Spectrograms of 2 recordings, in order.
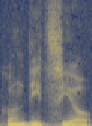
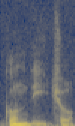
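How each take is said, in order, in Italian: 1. La seconda consonante non è palatale. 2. La seconda consonante è palatale. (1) "come fa normalmente il povero Bossi di par condizio o qualcosa di simile" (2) "si dice condicio, con la seconda C palatale"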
